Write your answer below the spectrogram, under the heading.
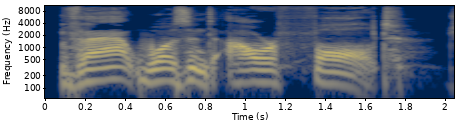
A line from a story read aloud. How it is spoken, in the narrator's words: Jonah argued hotly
